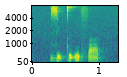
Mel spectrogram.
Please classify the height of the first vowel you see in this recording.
high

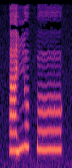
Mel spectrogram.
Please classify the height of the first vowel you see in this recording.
low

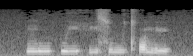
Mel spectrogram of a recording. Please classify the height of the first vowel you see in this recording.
high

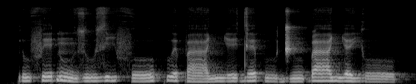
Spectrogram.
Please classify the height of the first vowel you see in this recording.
high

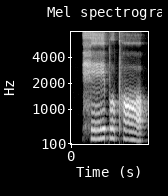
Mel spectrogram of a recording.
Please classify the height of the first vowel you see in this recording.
mid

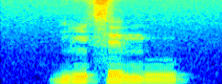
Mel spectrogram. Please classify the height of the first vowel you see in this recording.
high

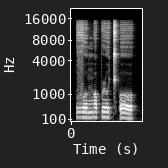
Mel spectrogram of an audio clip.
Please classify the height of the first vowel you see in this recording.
mid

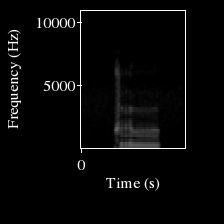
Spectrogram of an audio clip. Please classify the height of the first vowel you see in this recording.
high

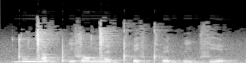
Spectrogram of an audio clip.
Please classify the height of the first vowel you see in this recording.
high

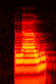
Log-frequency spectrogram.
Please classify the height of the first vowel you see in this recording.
low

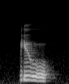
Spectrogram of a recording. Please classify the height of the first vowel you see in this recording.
high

